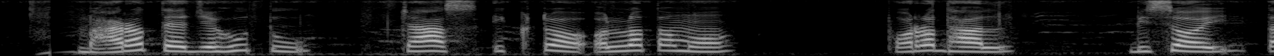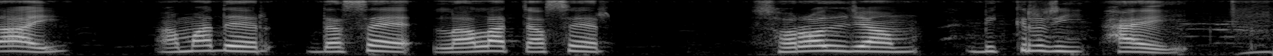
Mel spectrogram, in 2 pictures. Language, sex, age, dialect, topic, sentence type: Bengali, male, 18-24, Jharkhandi, agriculture, statement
